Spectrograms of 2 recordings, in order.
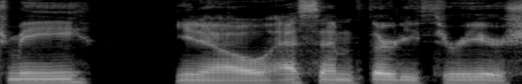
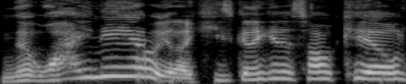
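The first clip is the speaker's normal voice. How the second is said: put-on very high, panicky child voices. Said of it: "all the kids are like".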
